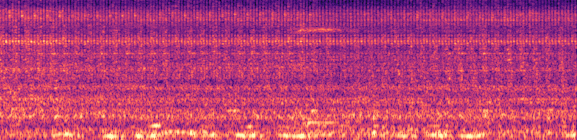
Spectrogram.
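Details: Nissan Juke idling: uneven, faintly lumpy beat with dull irregular low pulses; misfire at idle, with coil and compression testing giving bad results.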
